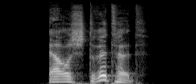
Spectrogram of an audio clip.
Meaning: inflection of erstreiten: 1. second-person plural preterite 2. second-person plural subjunctive II
- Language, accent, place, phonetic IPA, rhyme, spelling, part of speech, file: German, Germany, Berlin, [ɛɐ̯ˈʃtʁɪtət], -ɪtət, erstrittet, verb, De-erstrittet.ogg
